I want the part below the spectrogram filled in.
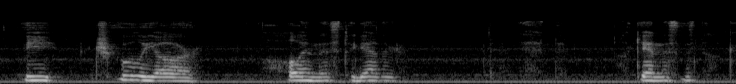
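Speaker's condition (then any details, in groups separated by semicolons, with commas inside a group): ALS; struggles to breathe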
